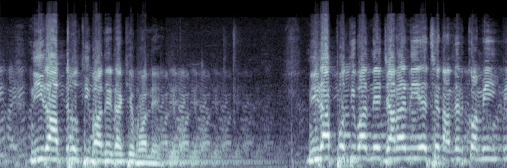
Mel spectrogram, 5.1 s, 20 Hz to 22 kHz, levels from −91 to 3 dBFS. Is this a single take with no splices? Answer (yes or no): yes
